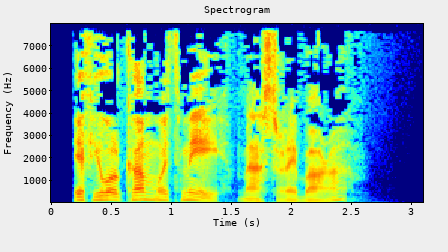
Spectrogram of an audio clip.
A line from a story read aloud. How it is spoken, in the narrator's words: the woman said calmly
